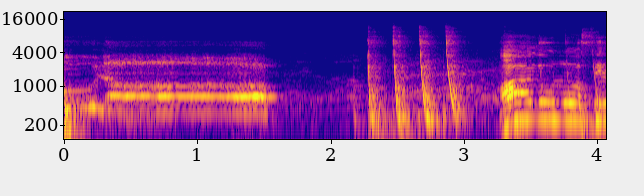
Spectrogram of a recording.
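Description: Recorded party music with a held sung note that cuts off about a second and a half in. After a brief lull come four quick sharp hits, then a voice starts near the end.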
